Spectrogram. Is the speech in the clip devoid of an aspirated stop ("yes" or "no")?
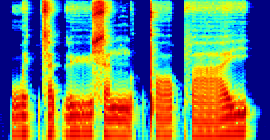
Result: no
